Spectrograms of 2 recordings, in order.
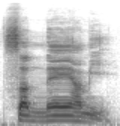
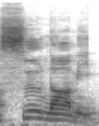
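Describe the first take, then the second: First: It begins with an 's' and an 'a' vowel. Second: It begins with an 's' and an 'oo' vowel. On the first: Some native speakers read the spelling this way. "サナミってS にして、しかもこのA をそのまま英語式のair と読む" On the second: This is the usual English pronunciation. "英語の発音はスーナミですからね。"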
